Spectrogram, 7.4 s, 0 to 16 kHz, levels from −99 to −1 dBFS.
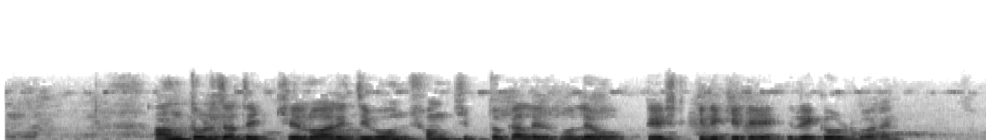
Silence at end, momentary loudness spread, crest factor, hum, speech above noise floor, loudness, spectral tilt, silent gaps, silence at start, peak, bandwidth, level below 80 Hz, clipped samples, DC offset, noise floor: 0.5 s; 8 LU; 14 dB; none; 34 dB; -16 LUFS; -8 dB/octave; none; 0.05 s; -2 dBFS; 7.2 kHz; -56 dBFS; under 0.1%; under 0.1%; -49 dBFS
